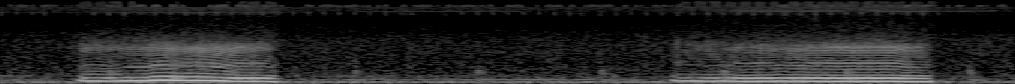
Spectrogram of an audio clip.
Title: My cat Ronnie snoring loudly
